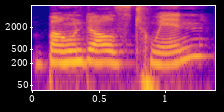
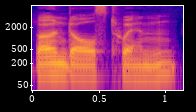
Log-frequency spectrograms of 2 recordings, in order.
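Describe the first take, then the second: First: Bone Doll's Twin said slowly, each word spaced; slow and deliberate. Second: Bone Doll's Twin, lower and slow; slow and deliberate. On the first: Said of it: "follow me at". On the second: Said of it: "Like the word bone and the word dolls". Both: Shown as a demonstration.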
